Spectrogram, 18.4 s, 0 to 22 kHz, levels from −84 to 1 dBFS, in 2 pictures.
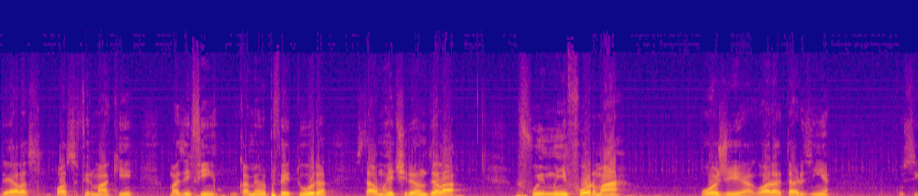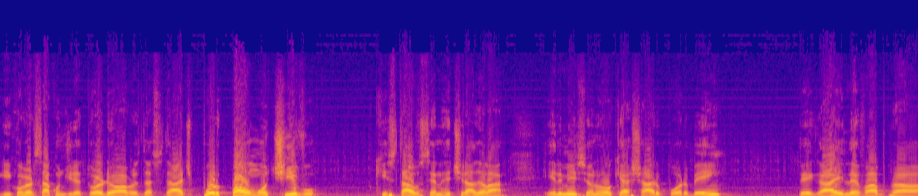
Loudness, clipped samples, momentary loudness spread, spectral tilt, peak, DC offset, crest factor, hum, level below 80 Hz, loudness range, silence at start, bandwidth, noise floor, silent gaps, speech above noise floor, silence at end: -15 LUFS; under 0.1%; 9 LU; -6 dB/octave; -4 dBFS; under 0.1%; 12 dB; none; -36 dBFS; 3 LU; 0 s; 16.5 kHz; -42 dBFS; none; 27 dB; 0 s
